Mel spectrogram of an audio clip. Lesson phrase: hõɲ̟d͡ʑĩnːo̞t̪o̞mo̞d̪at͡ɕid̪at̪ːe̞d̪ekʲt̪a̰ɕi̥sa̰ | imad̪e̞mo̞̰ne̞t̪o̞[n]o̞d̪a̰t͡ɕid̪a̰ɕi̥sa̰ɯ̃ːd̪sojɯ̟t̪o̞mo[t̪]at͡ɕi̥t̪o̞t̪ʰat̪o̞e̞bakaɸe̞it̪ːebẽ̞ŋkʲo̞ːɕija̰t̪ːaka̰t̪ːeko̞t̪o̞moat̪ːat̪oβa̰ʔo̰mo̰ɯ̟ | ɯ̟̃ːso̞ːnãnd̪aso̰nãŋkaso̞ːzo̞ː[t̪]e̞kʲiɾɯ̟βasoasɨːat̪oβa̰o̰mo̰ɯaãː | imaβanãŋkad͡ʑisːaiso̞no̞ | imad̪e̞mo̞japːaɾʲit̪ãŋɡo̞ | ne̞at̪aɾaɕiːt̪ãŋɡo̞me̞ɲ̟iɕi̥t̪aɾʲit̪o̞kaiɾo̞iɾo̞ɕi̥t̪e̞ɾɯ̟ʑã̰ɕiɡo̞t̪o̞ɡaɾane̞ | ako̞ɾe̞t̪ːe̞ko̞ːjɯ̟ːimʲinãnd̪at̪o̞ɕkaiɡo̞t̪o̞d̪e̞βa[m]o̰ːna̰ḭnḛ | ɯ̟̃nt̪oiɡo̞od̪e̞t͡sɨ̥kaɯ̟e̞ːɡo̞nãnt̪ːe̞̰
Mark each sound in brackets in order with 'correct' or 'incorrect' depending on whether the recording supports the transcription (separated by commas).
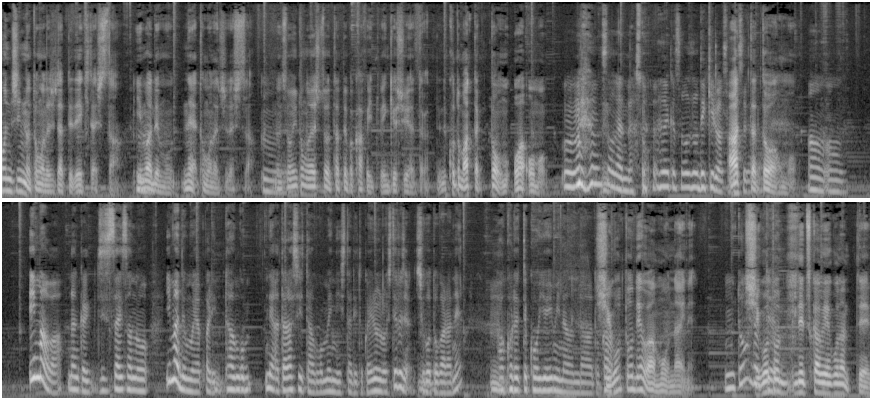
incorrect, incorrect, incorrect, correct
